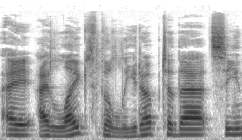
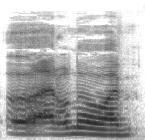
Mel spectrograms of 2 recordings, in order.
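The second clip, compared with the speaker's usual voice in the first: hesitant, higher, sheepish voice; timid backing out; 4 semitones higher, 3 dB louder than usual. Retold or imitated. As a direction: suddenly lose your nerve. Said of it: "just immediately pusses out".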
